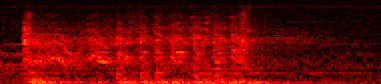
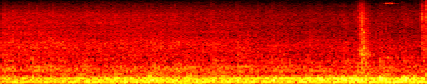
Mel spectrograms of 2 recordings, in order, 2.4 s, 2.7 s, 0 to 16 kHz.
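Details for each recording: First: 1985 Chevrolet Monte Carlo SS, 350 V8, after flood, original mini starter: one short ~1.5 s cranking burst, no firing, building oil pressure; engine turns freely so no hydrolock. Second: 1985 Chevrolet Monte Carlo SS 350 V8, unstarted for over a month after a flood, idling to warm up to operating temperature, with smoke from a suspected leaking valve cover gasket. A steady, even low rumble with no knocks or misses; it sounds healthy.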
